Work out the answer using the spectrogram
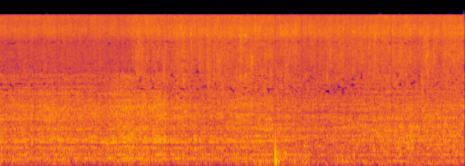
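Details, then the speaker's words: Shower panel at the flow the owner usually uses, below full blast: loud, steady hiss and rush of water with no pulsing or knocking. Still super loud; owner says water pressure is so high it stops him opening it fully, and the rainfall head also drips. "that's on full-blast and actually is not as loud when it's on less than full blast [Music] so that's about the speeds that I usually have it on it's just super loud"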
